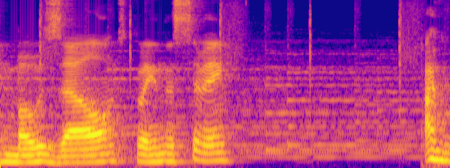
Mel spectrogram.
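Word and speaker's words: Mousehole: know you know sorry why is the town of mous hole pronounced like Mosel explain this to me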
